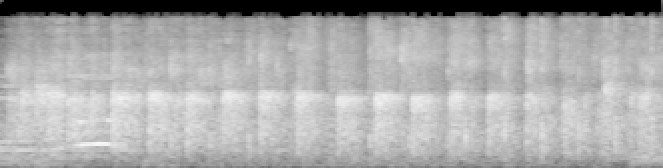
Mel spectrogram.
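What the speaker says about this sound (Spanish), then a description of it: "Denle un fuerte aplauso al Señor." A church congregation claps loudly and in a rhythmic, even beat for about five seconds, filling the hall with steady pulsing applause.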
